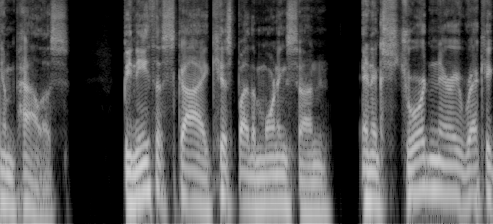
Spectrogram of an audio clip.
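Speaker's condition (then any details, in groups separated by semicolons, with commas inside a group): No condition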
